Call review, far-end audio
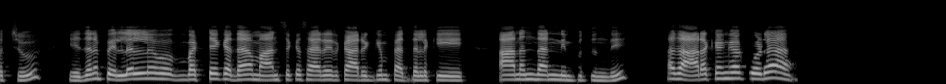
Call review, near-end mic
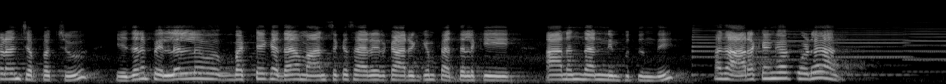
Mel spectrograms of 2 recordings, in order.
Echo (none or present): present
